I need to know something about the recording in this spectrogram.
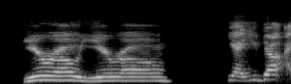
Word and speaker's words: gyro: to pronounce this it's euro euro gyro yeah you don't you're not supposed to pronounce the g but i'm from chicago we definitely say gyro so um i i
